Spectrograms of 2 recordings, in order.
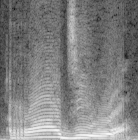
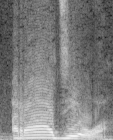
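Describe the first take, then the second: No difference in how they are said.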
